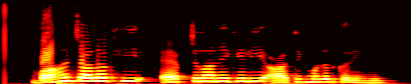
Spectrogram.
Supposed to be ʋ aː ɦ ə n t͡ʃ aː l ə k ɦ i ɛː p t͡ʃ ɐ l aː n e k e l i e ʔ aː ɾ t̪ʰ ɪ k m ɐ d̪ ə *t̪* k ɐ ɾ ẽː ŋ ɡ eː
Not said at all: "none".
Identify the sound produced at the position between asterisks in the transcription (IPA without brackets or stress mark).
d̪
